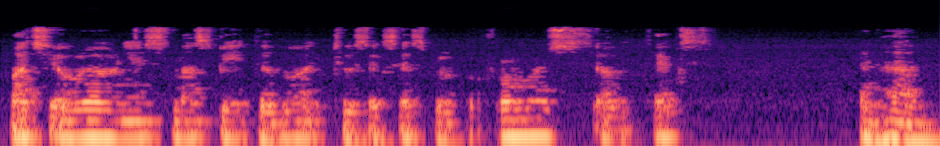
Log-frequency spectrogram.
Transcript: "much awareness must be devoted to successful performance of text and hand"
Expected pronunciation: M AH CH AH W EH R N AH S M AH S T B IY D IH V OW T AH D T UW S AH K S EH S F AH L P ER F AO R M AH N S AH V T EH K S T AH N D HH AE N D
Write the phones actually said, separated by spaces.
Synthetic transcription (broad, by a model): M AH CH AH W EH L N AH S M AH S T B IY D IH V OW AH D T UW S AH K S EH S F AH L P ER F AO R M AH S AH V T EH K S T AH N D HH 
